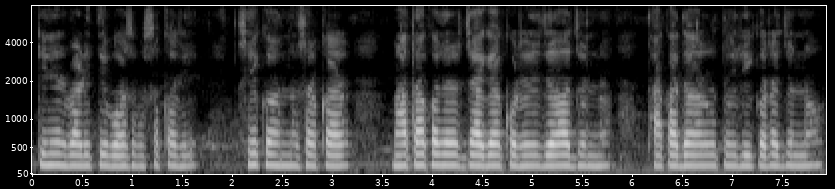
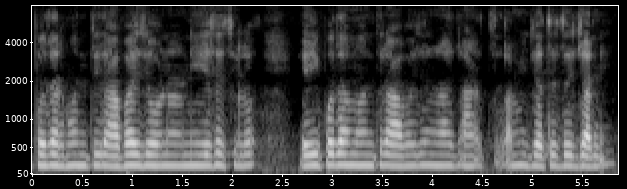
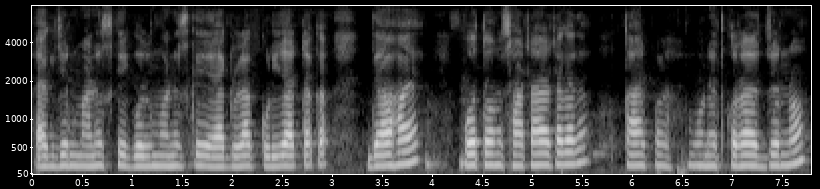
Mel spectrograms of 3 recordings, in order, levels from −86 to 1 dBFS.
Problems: continuous background conversations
